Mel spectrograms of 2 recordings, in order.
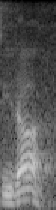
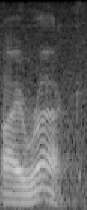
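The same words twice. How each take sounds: First: It is said with the local pronunciation. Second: It is said with an American pronunciation. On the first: The speaker calls it right. "That's the name of their country" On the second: The speaker calls it wrong. "It's not"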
